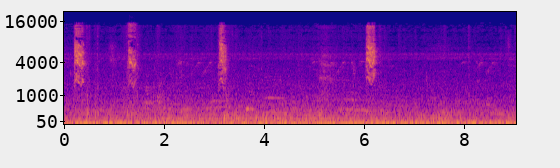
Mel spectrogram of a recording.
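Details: Female yellow-bellied seedeater chipping to stimulate males to sing: four short, high, sharp notes at uneven intervals, the last after a longer pause, with low background rumble.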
